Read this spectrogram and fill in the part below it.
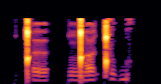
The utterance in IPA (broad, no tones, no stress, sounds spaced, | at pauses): ǃ ə | ŋ͡ǃ ʌ ǃ u ɡ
